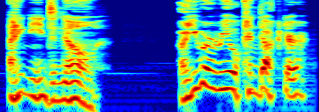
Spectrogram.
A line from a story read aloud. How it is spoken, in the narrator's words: he shouts into my face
